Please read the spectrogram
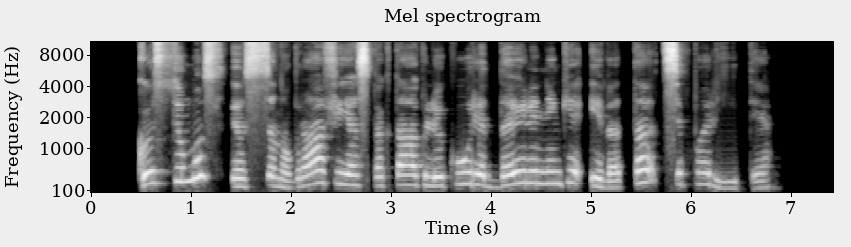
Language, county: Lithuanian, Kaunas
